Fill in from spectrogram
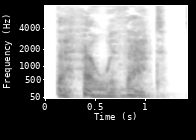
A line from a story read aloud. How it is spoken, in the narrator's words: Sarah said quietly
